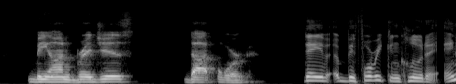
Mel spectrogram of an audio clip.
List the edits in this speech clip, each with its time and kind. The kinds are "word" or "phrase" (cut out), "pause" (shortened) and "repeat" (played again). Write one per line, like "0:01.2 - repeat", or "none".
0:03.0 - word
